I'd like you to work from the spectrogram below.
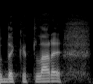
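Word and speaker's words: De Ketelaere: W Milanie tematem numer jeden, e, przynajmniej z perspektywy Corriere dello Sport, jest oczywiście Charles de Kettler. Tak powinno się podobno wymawiać jego nazwiska, przynajmniej bazując na wywiadach w oryginale mm, przeprowadzanych z tym zawodnikiem, więc w porządku, niech będzie deketlar, niektórzy mówią deketlare, zobaczymy jakie, jaka forma przyjmie się w polskich mediach, w każdym razie pozwólcie, że będę mówił o nim deketlar.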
